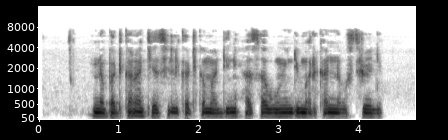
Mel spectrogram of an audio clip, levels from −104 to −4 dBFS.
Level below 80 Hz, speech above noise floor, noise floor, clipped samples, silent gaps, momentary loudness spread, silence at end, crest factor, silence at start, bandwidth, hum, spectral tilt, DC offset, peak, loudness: -60 dBFS; 34 dB; -53 dBFS; under 0.1%; none; 7 LU; 0.45 s; 14 dB; 0.65 s; 7.6 kHz; none; -6 dB/octave; under 0.1%; -6 dBFS; -20 LUFS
